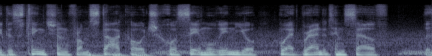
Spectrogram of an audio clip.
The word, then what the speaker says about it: Mourinho: That is interesting philosophy if you think back when Mourinho, how to pronounce it properly? Mourinho.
